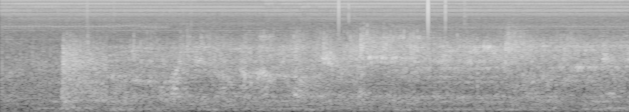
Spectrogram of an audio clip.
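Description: Steady background noise of a large hall with indistinct voices in the distance; the noise steps up abruptly about half a second in.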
